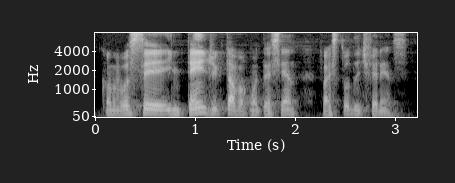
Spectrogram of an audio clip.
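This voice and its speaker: A man's voice: medium pitch, fast talker. A male pastor with a Brazilian accent, preaching a conversational sermon in a church and telling stories with animation. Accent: Brazilian Portuguese.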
